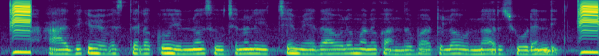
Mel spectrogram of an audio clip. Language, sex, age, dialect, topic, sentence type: Telugu, female, 18-24, Utterandhra, banking, statement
